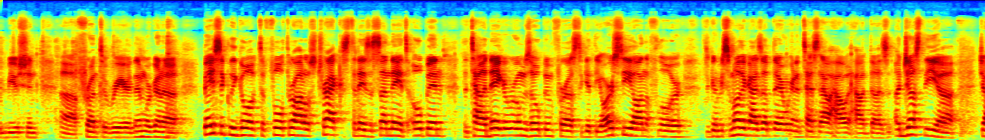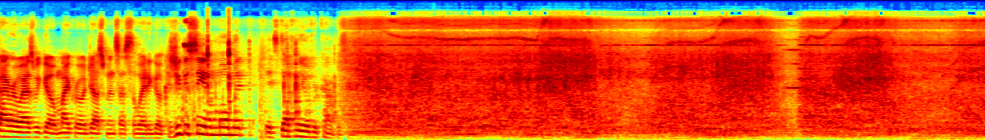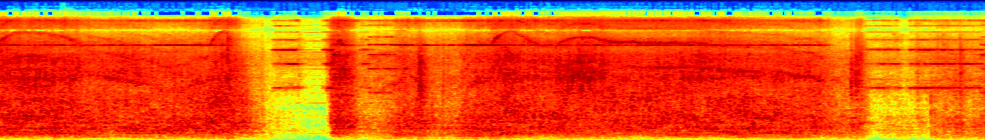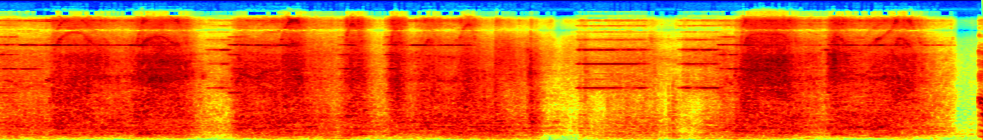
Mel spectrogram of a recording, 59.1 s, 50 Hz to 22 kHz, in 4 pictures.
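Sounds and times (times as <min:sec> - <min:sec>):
electric motor whine: 0:20.0 - 0:33.6.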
